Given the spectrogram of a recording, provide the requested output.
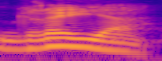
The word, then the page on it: grelhar: greia; Provençal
